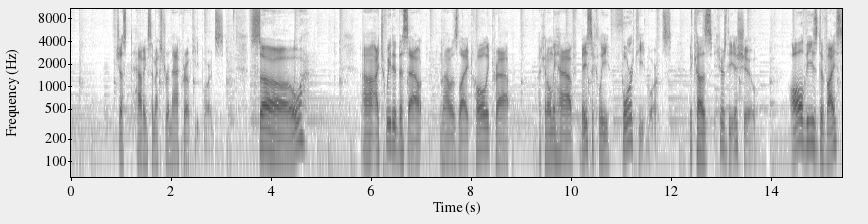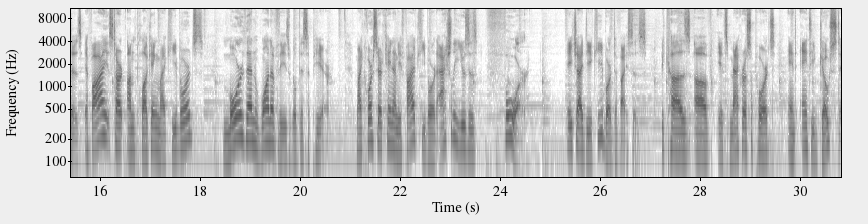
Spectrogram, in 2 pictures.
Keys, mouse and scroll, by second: 5.2 ctrl+shift+Tab, 7.3 ctrl+shift+Tab, 7.3 ctrl+click, 7.8 ctrl+Tab.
